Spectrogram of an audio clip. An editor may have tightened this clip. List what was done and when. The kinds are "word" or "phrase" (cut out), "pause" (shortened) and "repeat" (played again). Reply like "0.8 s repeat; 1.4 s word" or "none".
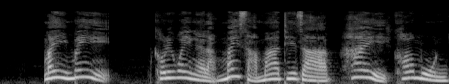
3.4 s pause

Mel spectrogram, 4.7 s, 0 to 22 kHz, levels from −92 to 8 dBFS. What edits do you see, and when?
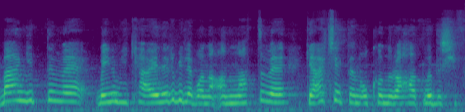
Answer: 1.2 s word

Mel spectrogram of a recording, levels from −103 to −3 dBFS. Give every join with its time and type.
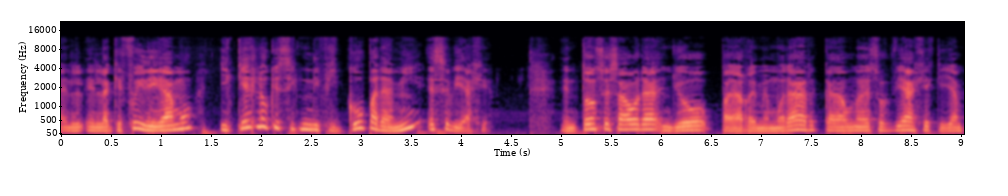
none

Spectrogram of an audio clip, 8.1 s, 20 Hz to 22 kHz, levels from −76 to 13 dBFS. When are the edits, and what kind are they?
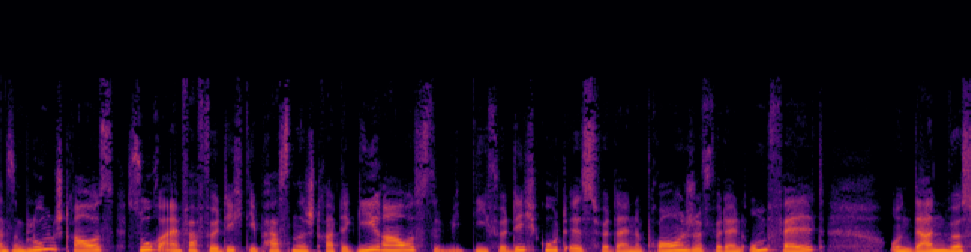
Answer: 1.0 s pause

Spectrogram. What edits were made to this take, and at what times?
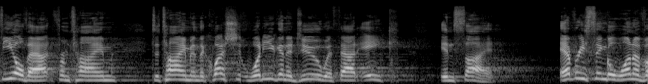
2.4 s word

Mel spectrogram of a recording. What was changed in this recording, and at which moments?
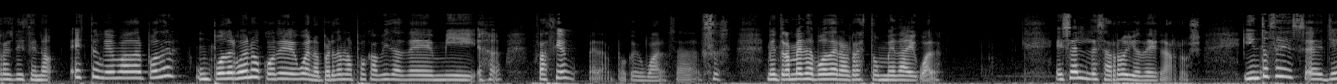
1.0 s phrase; 1.9 s pause; 2.3 s word; 2.8 s phrase

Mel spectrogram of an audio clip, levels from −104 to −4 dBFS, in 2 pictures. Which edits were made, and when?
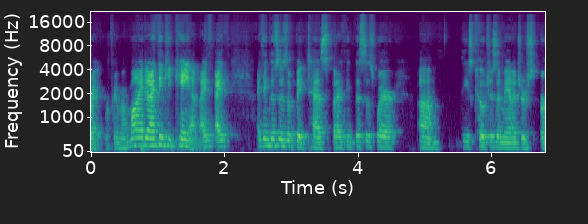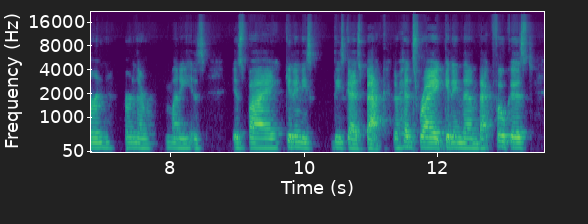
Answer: none

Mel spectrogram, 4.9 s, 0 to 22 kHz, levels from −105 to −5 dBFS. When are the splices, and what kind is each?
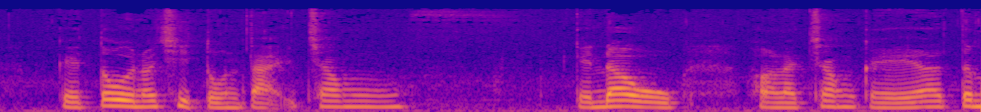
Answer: none

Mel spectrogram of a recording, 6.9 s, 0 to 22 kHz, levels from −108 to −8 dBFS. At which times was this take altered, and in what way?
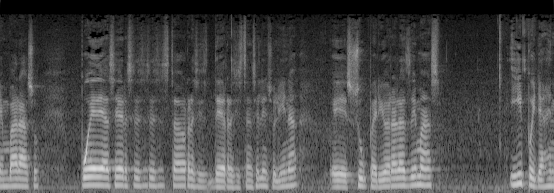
1.8 s repeat

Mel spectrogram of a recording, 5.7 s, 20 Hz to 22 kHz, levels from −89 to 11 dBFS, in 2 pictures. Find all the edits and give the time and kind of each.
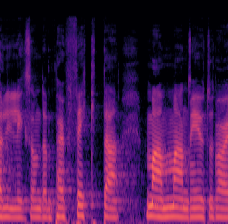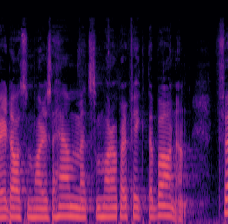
2.4 s word; 2.7 s word; 3.5 s word; 4.3 s word

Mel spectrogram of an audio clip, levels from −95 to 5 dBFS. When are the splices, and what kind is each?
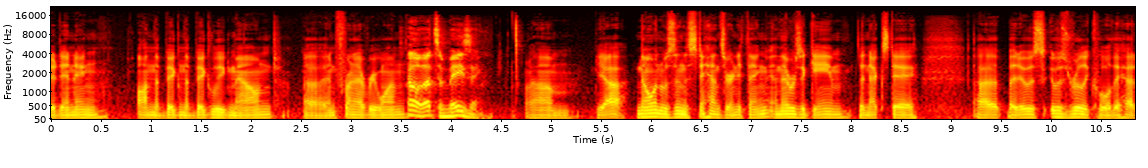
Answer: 1.3 s repeat; 5.8 s pause

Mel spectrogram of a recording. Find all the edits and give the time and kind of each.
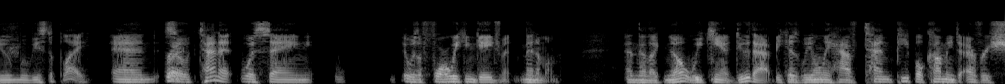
none

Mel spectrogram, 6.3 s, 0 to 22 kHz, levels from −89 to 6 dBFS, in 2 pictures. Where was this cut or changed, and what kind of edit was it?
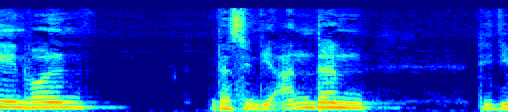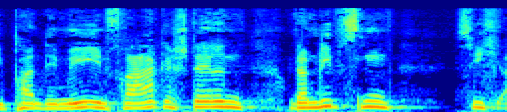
none

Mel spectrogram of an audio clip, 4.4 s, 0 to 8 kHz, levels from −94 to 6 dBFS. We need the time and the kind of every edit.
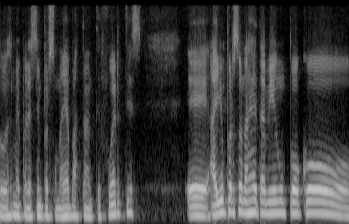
none

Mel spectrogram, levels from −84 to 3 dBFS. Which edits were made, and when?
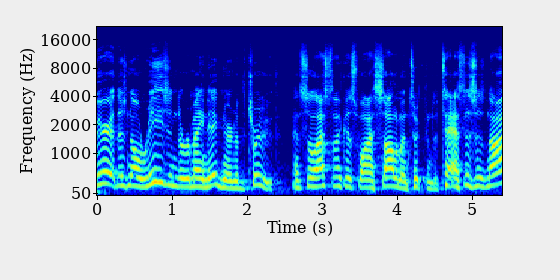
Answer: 2.5 s pause

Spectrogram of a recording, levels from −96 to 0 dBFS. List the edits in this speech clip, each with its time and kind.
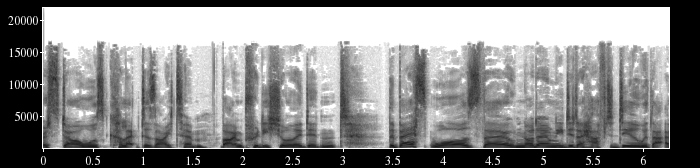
1.8 s word; 3.9 s word

